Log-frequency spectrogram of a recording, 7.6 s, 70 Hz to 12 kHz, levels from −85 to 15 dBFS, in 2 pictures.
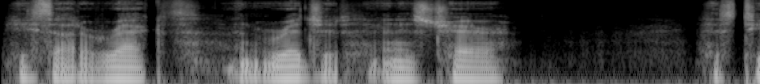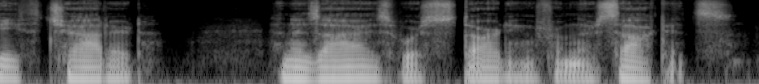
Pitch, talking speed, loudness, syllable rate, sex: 100 Hz, 140 wpm, -21 LUFS, 4.5 syllables/s, male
